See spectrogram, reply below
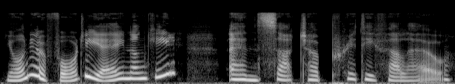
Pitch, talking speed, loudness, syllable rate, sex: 235 Hz, 130 wpm, -15 LUFS, 4.0 syllables/s, female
